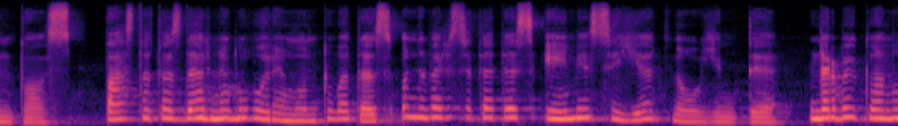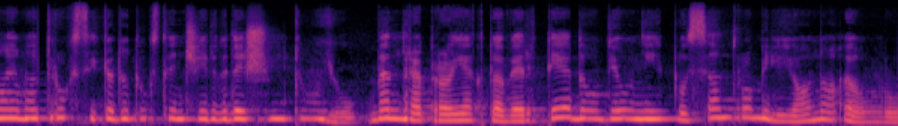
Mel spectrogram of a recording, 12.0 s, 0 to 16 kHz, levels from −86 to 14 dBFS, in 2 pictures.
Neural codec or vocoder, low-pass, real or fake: codec, 32 kHz, 1.9 kbps, SNAC; 14.4 kHz; fake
